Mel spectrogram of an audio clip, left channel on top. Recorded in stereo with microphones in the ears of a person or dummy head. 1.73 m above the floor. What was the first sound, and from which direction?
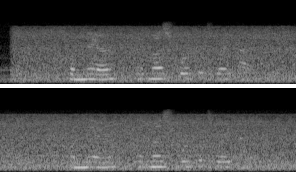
A woman speaking, 75° left (ahead or behind).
